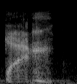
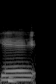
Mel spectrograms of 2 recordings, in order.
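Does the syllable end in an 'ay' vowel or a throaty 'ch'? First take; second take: throaty ch; ay vowel. First: The syllable ends in a throaty 'ch' sound. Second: The syllable is said with an 'ay' vowel. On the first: The speaker calls it right. "it's like gach" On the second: The speaker calls it wrong.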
